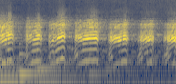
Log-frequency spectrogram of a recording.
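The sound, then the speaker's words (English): A hornbill calls in a steady series of about six loud, nasal honks, each rising and falling in pitch, with short pauses between them and no voices. “Take comfort in the bird that does it year after year, the hornbill.”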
